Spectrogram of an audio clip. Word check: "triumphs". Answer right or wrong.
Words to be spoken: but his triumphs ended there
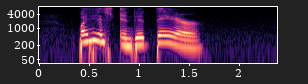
wrong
